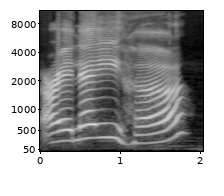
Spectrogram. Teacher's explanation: ہا اقصی حلق سے اور الف حرف مدہ ایک الف کے برابر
